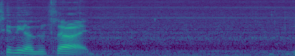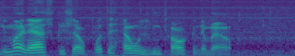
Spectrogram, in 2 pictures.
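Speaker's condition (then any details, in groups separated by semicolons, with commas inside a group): Cerebral palsy; scoliosis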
